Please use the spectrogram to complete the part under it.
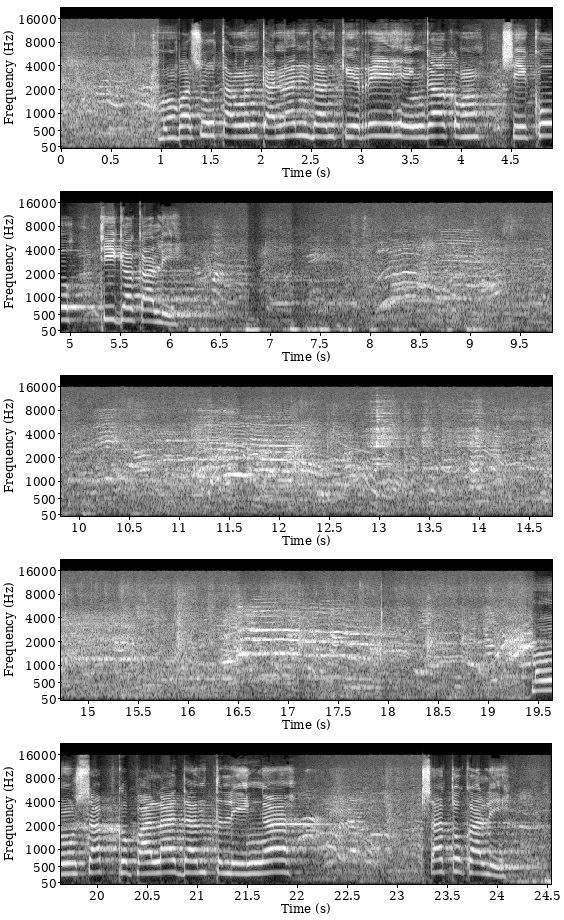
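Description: A young boy sings through a loudspeaker in long, held notes.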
